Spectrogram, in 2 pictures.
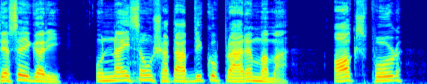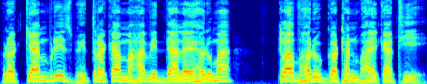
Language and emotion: Nepali, neutral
